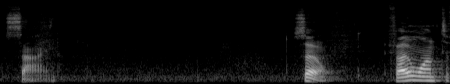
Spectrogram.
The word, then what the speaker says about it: sin: S is always abbreviated s n but it's pronounced sign so if I want to find the sign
